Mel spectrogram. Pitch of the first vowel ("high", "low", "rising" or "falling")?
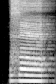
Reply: low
